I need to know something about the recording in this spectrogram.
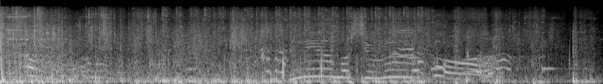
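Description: Rapid gunfire rattles and crackles close by.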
